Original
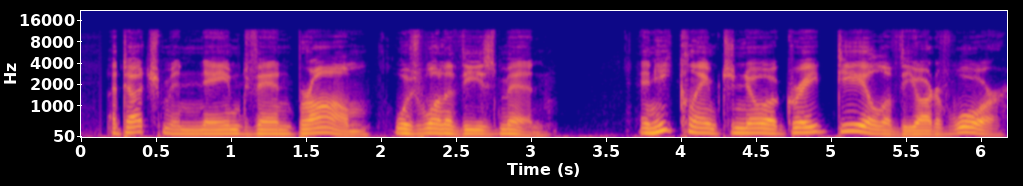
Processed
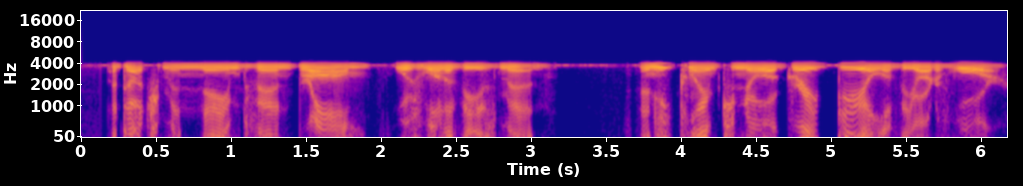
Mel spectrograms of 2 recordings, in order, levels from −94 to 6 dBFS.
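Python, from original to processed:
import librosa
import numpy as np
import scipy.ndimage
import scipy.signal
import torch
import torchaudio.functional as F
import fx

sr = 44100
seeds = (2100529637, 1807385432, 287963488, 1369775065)

y = fx.freq_invert(x, sr, carrier_hz=3700)
y = F.gain(torch.from_numpy(y), 2.0).numpy()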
